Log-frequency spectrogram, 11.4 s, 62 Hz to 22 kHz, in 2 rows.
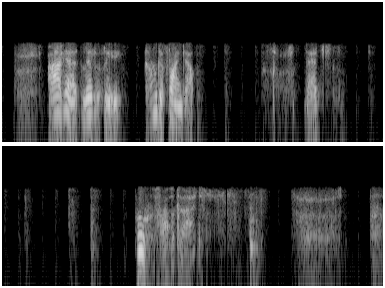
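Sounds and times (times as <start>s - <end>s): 
labored breathing from a person struggling to get air: 0.2s - 0.7s, 3.9s - 4.5s, 7.8s - 11.4s
speech: 0.7s - 3.0s, 4.6s - 4.9s, 7.8s - 8.8s.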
